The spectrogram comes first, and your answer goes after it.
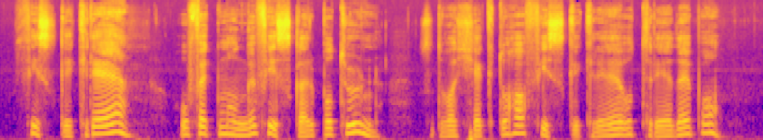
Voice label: "fiskekraee", Numedalsmål

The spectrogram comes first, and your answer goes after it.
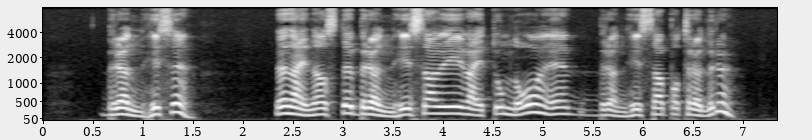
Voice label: "brønnhisse", Numedalsmål

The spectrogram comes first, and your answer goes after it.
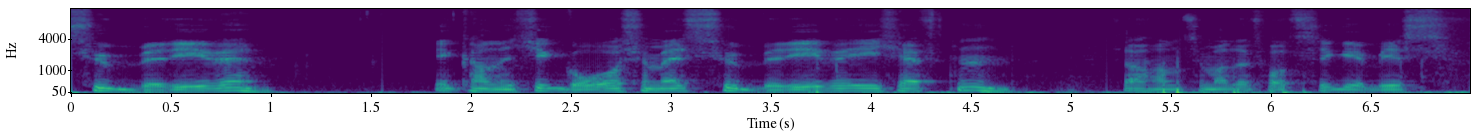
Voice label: subberive, Numedalsmål

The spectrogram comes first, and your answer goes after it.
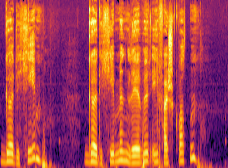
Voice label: gorrkjim, Numedalsmål; Substantiv hankjønn

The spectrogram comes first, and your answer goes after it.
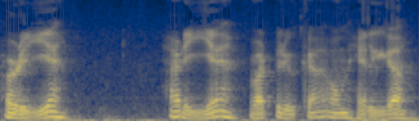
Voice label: holje, Numedalsmål; Personnamn

